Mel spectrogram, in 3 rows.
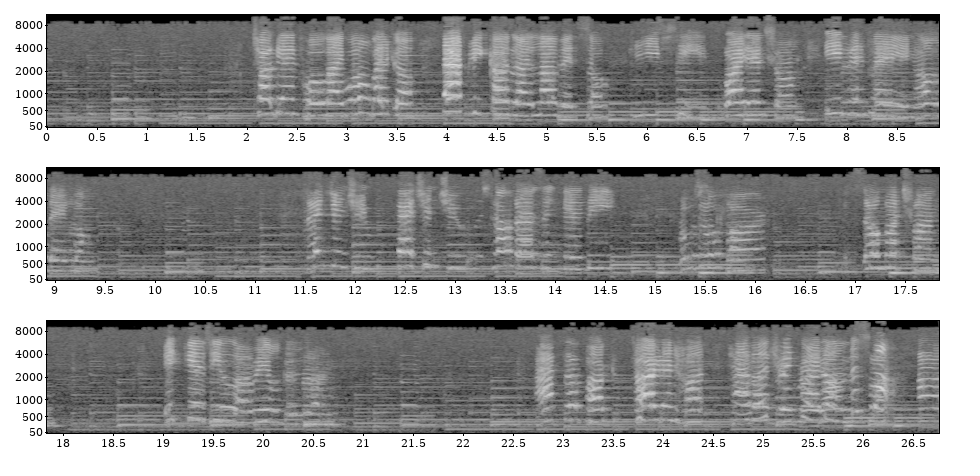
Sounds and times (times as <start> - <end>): Music: 0.0 - 26.7.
